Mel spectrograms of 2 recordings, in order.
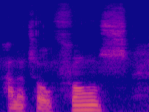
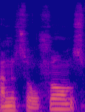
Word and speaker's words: Anatole France: i vaguely knew and i guess it's probably pronounced more like anatole france a french author was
